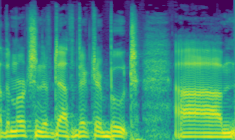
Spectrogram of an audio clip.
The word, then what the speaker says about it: Bout: Merchant of death Victor boot um looks like bout but it's it's pronounced Boot and Putin needed him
